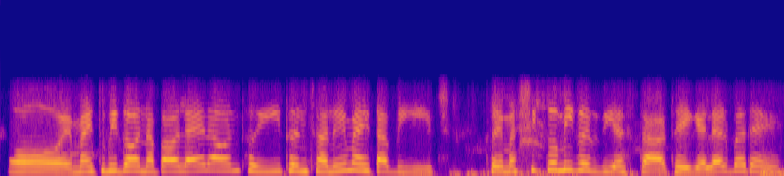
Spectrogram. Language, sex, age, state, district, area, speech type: Goan Konkani, female, 18-30, Goa, Tiswadi, rural, conversation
